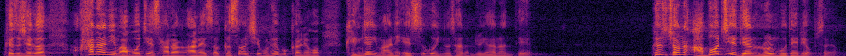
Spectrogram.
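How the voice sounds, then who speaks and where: A middle-aged male pastor giving a sermon, swinging between loud exclaiming and soft confiding, and acting out quoted dialogue. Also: high voice, lively intonation, quick pace, long reverb tail. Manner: acts out quoted dialogue in small voices. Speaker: guest pastor.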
